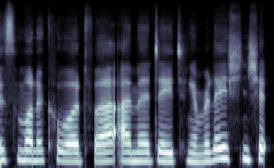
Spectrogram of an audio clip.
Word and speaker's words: Wadhwa: Today we're here with Monica, is it Wadwa? Yeah, Wadwa, yeah, it's an Indian surname, so it's quite hard to pronounce, but yeah.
